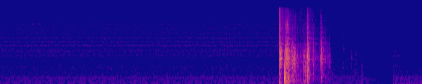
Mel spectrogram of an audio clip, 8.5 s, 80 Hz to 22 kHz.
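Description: Balsa-wood model tower breaking under its test load: a sudden loud crack about five and a half seconds in, followed by about a second of rattling clatter as it collapses along with its steel load chain. The failure begins with a lower diagonal cross member buckling, at a load of about 10.5 kg.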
